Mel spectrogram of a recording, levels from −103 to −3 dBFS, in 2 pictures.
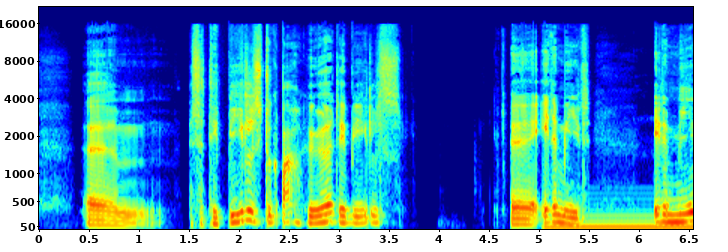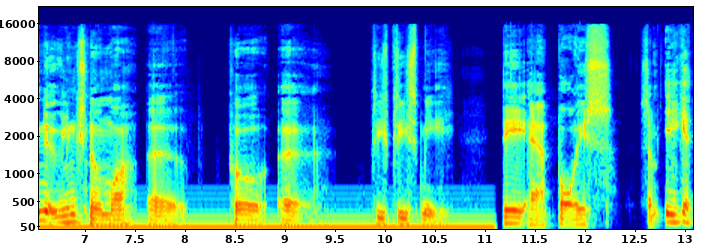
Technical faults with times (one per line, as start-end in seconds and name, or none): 5.01-11.11 mains hum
